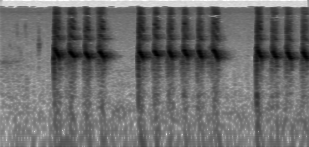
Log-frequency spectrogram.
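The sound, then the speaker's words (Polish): A man whistles an imitation of a green woodpecker call: three loud runs of rapid, ringing, laughing notes separated by short pauses. “Więc naśladuję niektóre ptaki. Najbardziej udaje mi się dzięcioł zielony.”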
